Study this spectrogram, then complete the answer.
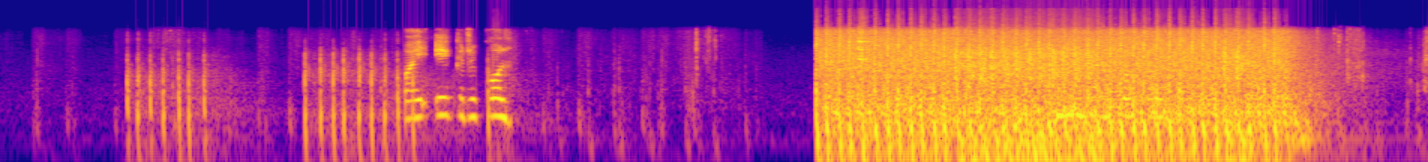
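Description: A rifle fires in rapid, loud bursts close by.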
